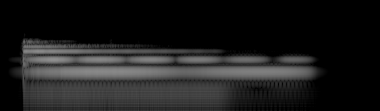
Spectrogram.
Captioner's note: temple gong rings and fades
